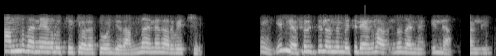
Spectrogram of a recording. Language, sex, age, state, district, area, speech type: Malayalam, female, 30-45, Kerala, Alappuzha, rural, conversation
